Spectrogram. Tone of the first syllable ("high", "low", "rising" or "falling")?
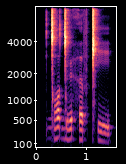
low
